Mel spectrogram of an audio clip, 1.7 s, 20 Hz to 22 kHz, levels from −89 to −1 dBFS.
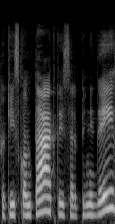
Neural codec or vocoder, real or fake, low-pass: codec, 44.1 kHz, 2.6 kbps, SNAC; fake; 14.4 kHz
